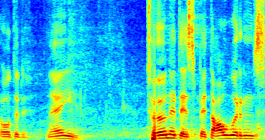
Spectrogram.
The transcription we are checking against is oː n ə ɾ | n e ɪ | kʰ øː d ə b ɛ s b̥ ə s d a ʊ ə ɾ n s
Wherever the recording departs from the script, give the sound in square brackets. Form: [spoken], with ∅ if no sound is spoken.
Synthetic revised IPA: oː [d] ə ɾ | n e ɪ | [tʰ] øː [n] ə [d] ɛ s b̥ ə [∅] d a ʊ ə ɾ n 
